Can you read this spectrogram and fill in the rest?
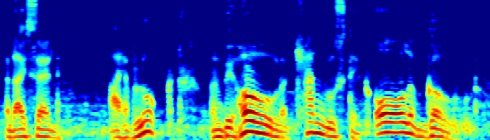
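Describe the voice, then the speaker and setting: Solemn, mellow-voiced male scripture narrator. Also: on the low side, big pitch swings. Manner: solemn, measured, theatrical. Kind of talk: dramatized King James Bible narration. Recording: hissy 1970s cassette rip.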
